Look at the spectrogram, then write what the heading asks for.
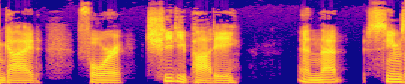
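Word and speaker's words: Citipati: a little side note i found the sanskrit pronunciation guide for chitty potty and that seems like it's the correct way to say it and not city potty or city potty which is especially confusing now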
